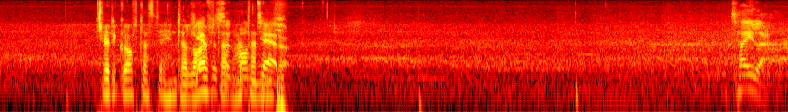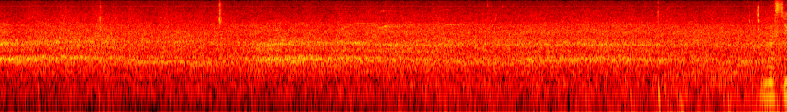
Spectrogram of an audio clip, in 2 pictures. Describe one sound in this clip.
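A large stadium crowd murmurs steadily in the distance.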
